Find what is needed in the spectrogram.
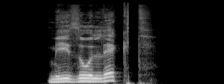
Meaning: mesolect
- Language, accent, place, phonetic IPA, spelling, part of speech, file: German, Germany, Berlin, [mezoˈlɛkt], Mesolekt, noun, De-Mesolekt.ogg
